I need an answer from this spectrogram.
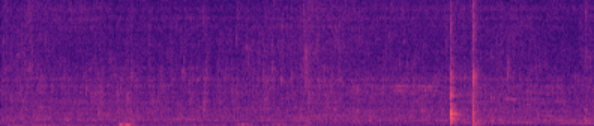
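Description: Onions sizzling steadily in hot oil in a cooking pan, with two sharp knocks a fraction of a second apart about six seconds in.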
